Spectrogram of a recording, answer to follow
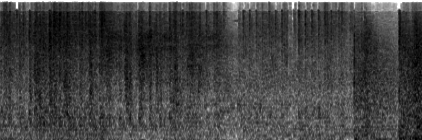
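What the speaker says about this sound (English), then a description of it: "High explosive barrage goes off on the church." A high explosive artillery barrage in a WWII strategy game pounds a church, delivered as a dense, continuous roar of overlapping blasts and crackling impacts. Louder bursts land near the end.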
